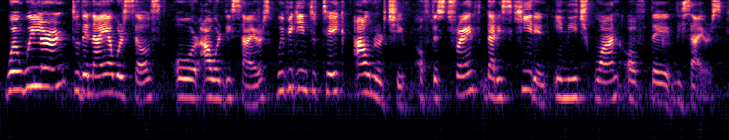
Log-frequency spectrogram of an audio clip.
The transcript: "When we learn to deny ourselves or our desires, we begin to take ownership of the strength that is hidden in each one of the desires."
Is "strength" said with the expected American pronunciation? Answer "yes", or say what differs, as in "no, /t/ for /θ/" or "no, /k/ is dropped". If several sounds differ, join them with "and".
yes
